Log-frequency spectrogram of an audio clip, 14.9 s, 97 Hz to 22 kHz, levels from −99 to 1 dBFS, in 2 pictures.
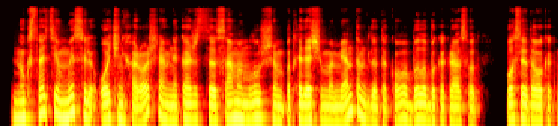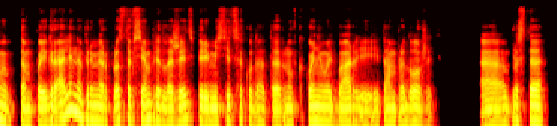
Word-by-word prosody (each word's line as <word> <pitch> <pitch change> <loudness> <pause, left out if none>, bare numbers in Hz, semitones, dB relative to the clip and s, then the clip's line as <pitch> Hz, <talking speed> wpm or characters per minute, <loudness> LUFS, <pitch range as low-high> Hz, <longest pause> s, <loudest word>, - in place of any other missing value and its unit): Ну, 140 +1 +2
кстати, 170 +6 0
мысль 155 -1 +3
очень 130 0 +2
хорошая, 130 +6 +1
мне 120 -2 0
кажется, 130 0 +1
самым 130 +1 +2
лучшим 135 -4 0
подходящим 125 -1 +3
моментом 120 - +1
для 115 -3 -1
такого 115 +6 -1
было 125 +2 +2
бы 120 -1 -1
как 110 -1 -5
раз 110 -1 0
вот 105 0 -5 0.3
после 130 +1 +3
того, 120 -1 +3
как 115 -1 -7
мы, 115 -5 -3
там, 105 -2 -2
поиграли, 115 - +2
например, 125 - 0
просто 120 +3 -1
всем 125 +1 -1
предложить 115 +1 -1
переместиться 115 +1 -2
куда-то, 100 -3 -4
ну, 110 - -3
в 110 - -19
какой-нибудь 115 -2 -1
бар 110 +1 0
и 110 0 -4
там 105 +2 -4
продолжить. 110 0 -3 0.6
А, 105 +3 -1
просто 120 +1 0
120 Hz, 155 wpm, -22 LUFS, 110-130 Hz, 0.6 s, мысль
